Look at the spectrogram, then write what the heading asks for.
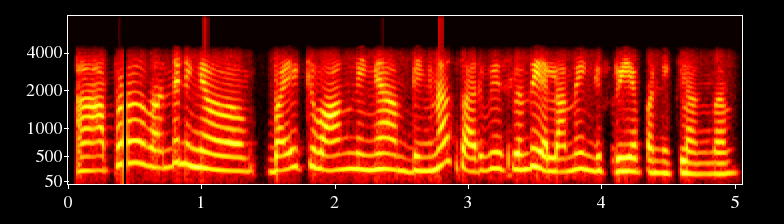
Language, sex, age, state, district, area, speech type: Tamil, female, 18-30, Tamil Nadu, Erode, rural, conversation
